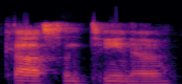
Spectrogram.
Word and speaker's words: Cosentino: my name is costantino everybody puts an n in it but it's constantino did i say it wrong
